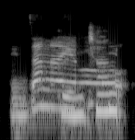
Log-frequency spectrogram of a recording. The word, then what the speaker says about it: 괜찮아요: Ini bacanya Gwen hanya naik ke atas. Ya. Atau nggak perlu dibaca ya. Kalau di tengah nggak dibaca. Yang dibaca huruf N-nya saja. Jadinya N-nya naik. 괜찮아요. 괜찮. N-nya na요.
